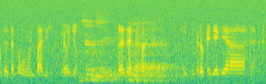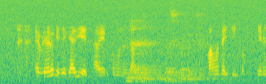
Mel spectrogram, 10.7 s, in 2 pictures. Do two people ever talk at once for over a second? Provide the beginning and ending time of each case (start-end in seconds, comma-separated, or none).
none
